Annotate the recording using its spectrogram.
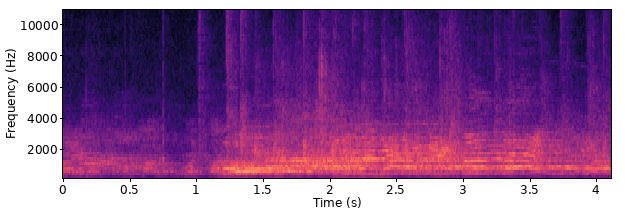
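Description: A football is kicked hard.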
